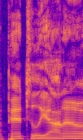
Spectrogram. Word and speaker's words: Pantoliano: Oh, and then uh, Joe Pantolino. Lino? – Yeah, uh, Pantoliano, or I think I think yeah, that's how you say yeah, it. but, said it right.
